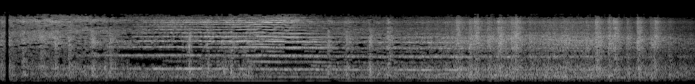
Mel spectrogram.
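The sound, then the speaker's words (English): A passing train rumbles and hisses with a droning whine and a Doppler shift, then its wheels clack rhythmically over the rail joints in quick repeated clicks, loud, with no voices. “That clicking noise is the noise of train wheels”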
